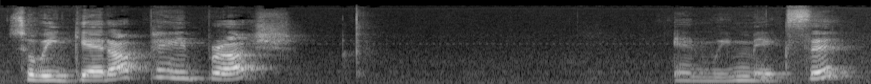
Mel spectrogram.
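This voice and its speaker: A middle-aged woman teaching preschoolers in a classroom, talking young children through each step in an encouraging, animated way. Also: mid-range voice, slow pace, a little hiss or hum. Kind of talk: children's educational demonstration. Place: indoor classroom.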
